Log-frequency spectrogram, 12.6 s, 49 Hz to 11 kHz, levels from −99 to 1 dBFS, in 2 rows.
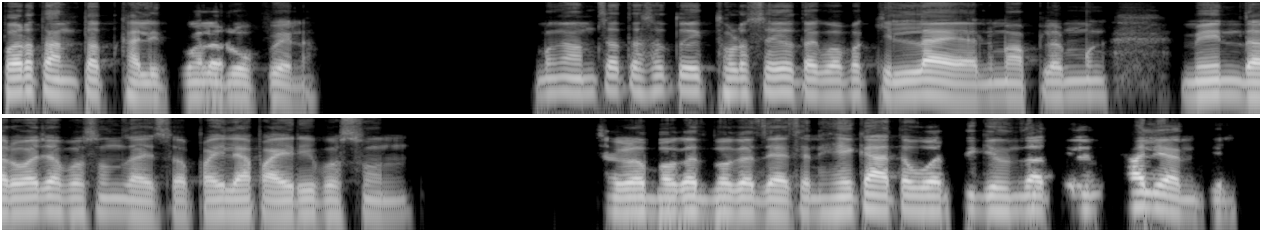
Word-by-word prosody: परत 145 +2 +3
आणतात 130 -2 +1
खाली 110 -3 -1
तुम्हाला 115 +4 -2
रोपवेला. 110 -2 -3 1.1
मग 140 +2 -7
आमचा 140 +2 -3
तसा 150 0 -4
तो - - -1
एक 150 -1 0
थोडासा 140 0 -3
हे - - +2
होता, 140 -2 0
की 125 - -3
बाबा 125 +1 -2
किल्ला 120 +2 +2
आहे 120 -3 +6
आणि 105 0 -3
मग 110 0 -4
आपल्याला 115 +2 -4
मग 125 +1 -7 0.5
मेन 125 +1 0
दरवाज्यापासून 115 0 +1
जायचं 100 -1 -2
पहिल्या 110 +1 +2
पायरीपासून 105 -1 -2 1.0
सगळं 120 0 +4
बघत, 115 +1 +4
बघत 115 0 +3
जायचं 110 +1 +1
आणि 115 - -8
हे 120 - +3
काय 135 0 +7
आता 130 0 +3
वरती 125 +1 +1
घेऊन 125 -1 -1
जातील 130 +1 0
आणि 135 - -9
खाली 150 -2 +6
आणतील. 105 -3 0
120 Hz, 190 wpm, -22 LUFS, 110-130 Hz, 1.1 s, काय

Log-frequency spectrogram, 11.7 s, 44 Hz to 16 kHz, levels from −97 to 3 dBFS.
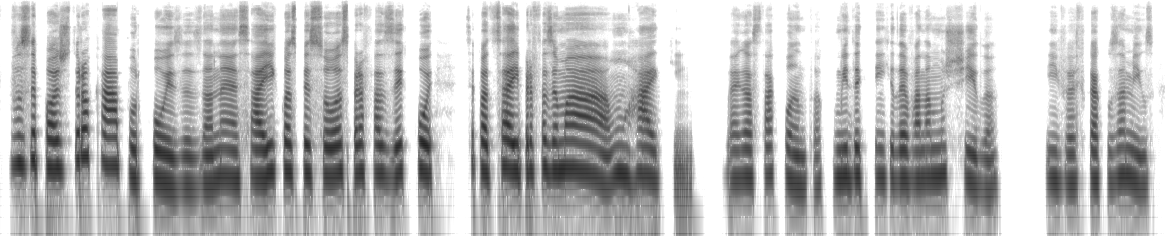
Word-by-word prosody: você 265 +1 +2
pode 240 -4 +2
trocar 290 -4 +4
por 190 -7 -2
coisas, 160 -4 +1
né, 180 +2 0
sair 190 +2 +3
com 225 +1 -2
as 220 - +2
pessoas 210 -1 +2
para 210 +1 0
fazer 210 -1 -1
coisas. 215 -3 +4 0.2
Você 270 - -12
pode 225 -4 +2
sair 230 -2 +5
para 225 +1 -1
fazer 225 0 0
uma 220 -6 +4
um 205 +4 0
hiking. 195 -1 -4 0.3
Vai 185 +1 -8
gastar 190 +2 -4
quanto? 165 -4 -4
A 160 - -13
comida 190 +1 -2
que 195 - -9
tem 195 - -7
que 190 0 -7
levar 185 0 -1
na 190 0 -3
mochila 170 -6 -5 0.5
e 185 -1 -6
vai 170 -1 -6
ficar 175 0 -4
com 180 0 -16
os 180 - -9
amigos. 175 -5 -3
195 Hz, 195 wpm, -24 LUFS, 180-220 Hz, 0.5 s, sair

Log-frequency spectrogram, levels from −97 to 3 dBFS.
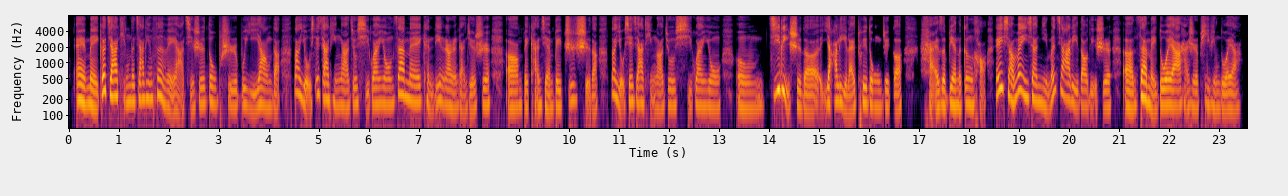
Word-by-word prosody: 诶， 195 -3 +5
每 165 -4 +2
个 285 - +7
家 235 -5 +7
庭 185 -5 -6
的 185 - 0
家 200 +2 0
庭 210 0 -2
氛 225 -5 0
围 145 -3 -4
啊， 130 - -4
其 130 - -5
实 165 +2 -2
都 175 -1 -3
不 170 - -17
是 145 0 -2
不 165 - -6
一 135 -5 -7
样 155 -3 -1
的。 - - -3 0.3
那 275 -2 +1
有 215 - -1
些 240 +8 -4
家 200 -4 +3
庭 160 -5 -8
啊， 145 -1 -1
就 170 +1 -5
习 135 -6 -1
惯 165 +2 -1
用 165 -1 -3
赞 250 +7 +4
美、 185 -4 0
肯 175 -8 -7
定， 180 +2 -4
让 155 -2 +1
人 140 -2 -3
感 130 -4 -6
觉 125 -2 -5
是， 155 +3 -2 0.4
嗯， 145 +1 +2
被 140 -2 -3
看 140 +1 -4
见、 140 -4 -3
被 150 -1 -1
支 185 +5 -3
持 400 - +4
的。 - - -3 0.2
那 250 -2 0
有 200 - -2
些 185 -1 0
家 175 -1 +1
庭 165 - -9
啊， 135 -1 -2
就 155 0 -5
习 155 -2 -1
惯 155 -1 -2
用， 145 -2 -5 0.3
嗯， 135 +1 -4
激 295 +6 +6
励 295 -3 +5
式 155 -4 +4
的 125 -2 0
压 175 -2 +3
力 180 -8 -1
来 120 +3 0
推 175 +2 -1
动 160 -2 -1 0.2
这 150 -1 -4
个 - - -1 0.3
孩 135 - -1
子 155 +2 +2
变 160 0 +1
得 140 - -2
更 165 +1 -1
好。 160 - -5 0.2
诶， 275 +7 +8
想 330 - +3
问 295 -3 +4
一 225 - +1
下 215 -2 +1
你 170 -6 -5
们 255 - -1
家 270 -10 +1
里 175 -7 -2
到 150 0 0
底 - - -8
是， 145 0 0 0.2
嗯， 145 -1 +3
赞 210 +3 +6
美 135 -7 -1
多 160 +3 +4
呀， 155 -1 +5
还 140 - -5
是 145 -2 -3
批 165 +3 -6
评 140 -3 -8
多 130 -1 0
呀？ 135 0 -2
160 Hz, 250 characters per minute, -22 LUFS, 145-185 Hz, 0.4 s, 诶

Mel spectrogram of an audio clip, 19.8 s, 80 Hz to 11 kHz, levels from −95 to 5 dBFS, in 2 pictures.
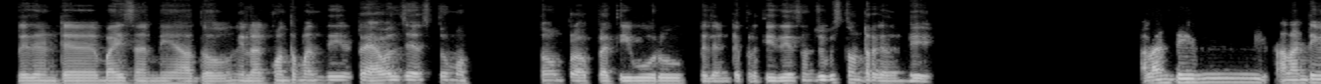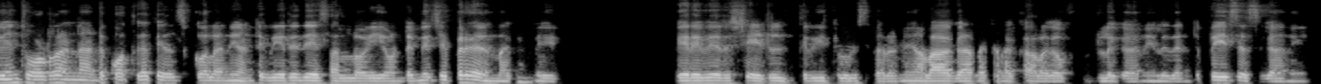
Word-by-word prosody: లేదంటే, 110 -1 +1 0.3
బై 110 - +4
సన్నీ 105 0 -2
యాదవ్ 105 0 0 0.2
ఇలా 105 0 +2
కొంతమంది 120 +1 -1 0.2
ట్రావెల్ 120 +1 +3
చేస్తూ 125 0 -2
మొత్తం 115 +1 -10
ప్ర - - +3 0.2
ప్రతి 110 0 +1
ఊరు, 110 0 +3 0.2
లేదంటే 105 0 -2
ప్రతి 100 +3 -1
దేశం 115 +1 -1
చూపిస్తూ 135 +2 0
ఉంటారు 125 -2 0
కదండీ. 105 0 0 1.6
అలాంటీయన్ని 150 +5 +3 0.5
అలాంటివి 130 +3 +3
ఏం 140 - +1
చూడరా 135 +1 +3
అండి? 130 -1 0
అంటే 120 - -1
కొత్తగా 130 +1 +1
తెలుసుకోవాలని, 115 -1 -1
అంటే 105 - -3
వేరే 115 +1 +3
దేశాల్లో 105 -1 +2
ఏవి 105 - +2
ఉంటాయి. 110 +2 -2
మీరు 120 0 -1
చెప్పారు 140 +2 +3
గదా 115 -3 +4
ఇందాక 105 +7 -3
మీర్ 100 -1 -2 0.9
వేరే, 110 0 +6
వేరే 110 -1 +3
స్టేట్‌లు 110 0 +2 0.2
తిరిగి 110 0 0
చూయిస్తారని 105 0 -3
అలాగా 105 0 +4
రకరకాలుగా 100 0 -2
ఫుడ్‌లు 105 -1 -4
గానీ, 100 +1 -5
లేదంటే 100 -1 -5
ప్లేసెస్ 120 -3 +2
గానీ. 100 -1 -5
110 Hz, 145 wpm, -24 LUFS, 105-120 Hz, 1.6 s, వేరే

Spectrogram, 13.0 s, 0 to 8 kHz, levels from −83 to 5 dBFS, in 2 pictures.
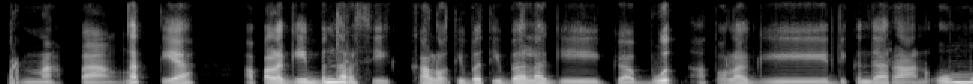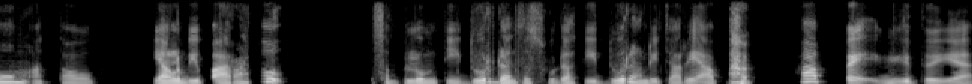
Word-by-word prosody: Pernah 140 -1 -5
banget 130 - 0
ya, 150 -1 +3 0.4
apalagi 180 +9 +3
bener 240 +4 +8
sih 190 +1 -8 0.2
kalau 190 0 +2
tiba-tiba 185 +2 +1
lagi 165 -4 -1
gabut, 155 +8 +2
atau 150 +2 -16
lagi 155 -1 -3
di 155 - -17
kendaraan 150 -2 -3
umum, 240 0 +3
atau 200 -1 -9 0.4
yang 185 -1 +7
lebih 185 0 -1
parah 180 +3 +3
tuh 280 +5 0 0.6
sebelum 180 -3 -2
tidur 180 +6 0
dan 195 -5 +3
sesudah 170 -3 -6
tidur 175 +10 0
yang 190 - -2
dicari 165 +6 -5
apa? 175 0 0 0.3
Hape 285 -4 +2
gitu 165 -4 -4
ya. 145 +1 -3
175 Hz, 145 wpm, -21 LUFS, 155-200 Hz, 0.6 s, bener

